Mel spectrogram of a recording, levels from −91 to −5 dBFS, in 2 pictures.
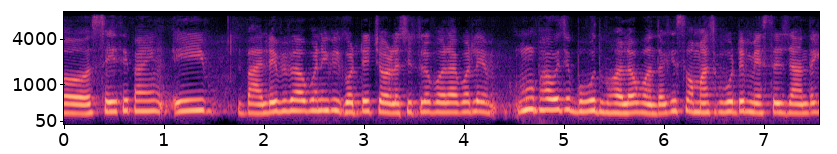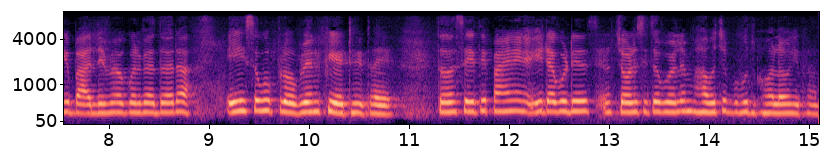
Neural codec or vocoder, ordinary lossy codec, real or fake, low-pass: codec, 16 kHz, 1 kbps, X-Codec, WavLM features, trained on Multilingual LibriSpeech; none; fake; 7.2 kHz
